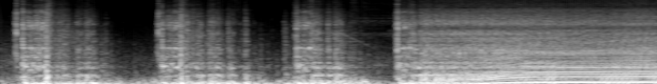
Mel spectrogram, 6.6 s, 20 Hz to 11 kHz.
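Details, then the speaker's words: Free outboard for a 1982 Glastron 18-foot bass boat, run after sitting for years and started dry without water to the pump, so impeller damage is feared. It cranks, catches and settles into a steady, even buzz; forward and reverse both work. "still sounds good though there's forward and there is reverse beautiful"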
